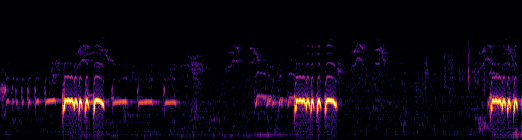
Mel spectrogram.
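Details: Used as a lure for young, untrained birds, a local zebra dove sings three loud bursts of rapid, clipped coos, each ending in a rolled note. Faint, steady cooing and low rustling fill the gaps.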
